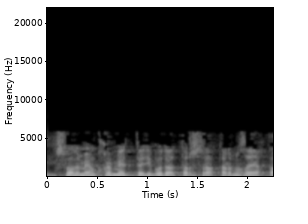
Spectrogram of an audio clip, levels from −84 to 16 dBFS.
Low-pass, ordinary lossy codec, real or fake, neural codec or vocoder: 7.2 kHz; MP3, 24 kbps; real; none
